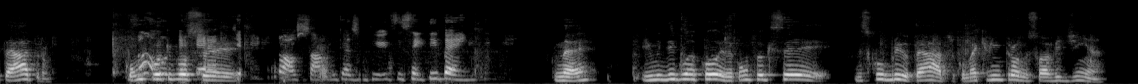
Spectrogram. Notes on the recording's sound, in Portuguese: Este episódio surgiu de uma Live no instagram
